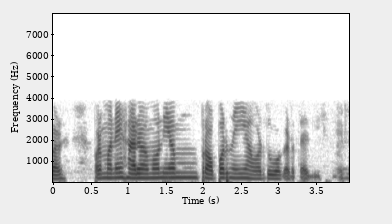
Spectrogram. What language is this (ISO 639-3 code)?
guj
